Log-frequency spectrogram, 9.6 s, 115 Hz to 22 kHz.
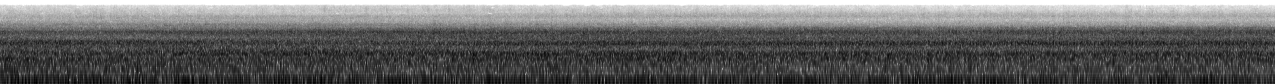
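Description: KiHa 85 series diesel multiple unit's Cummins diesel engines idling, a steady low rumble with a fine even pulsing.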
